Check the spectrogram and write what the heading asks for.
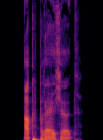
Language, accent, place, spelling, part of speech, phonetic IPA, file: German, Germany, Berlin, abbrächet, verb, [ˈapˌbʁɛːçət], De-abbrächet.ogg
- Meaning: second-person plural dependent subjunctive II of abbrechen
